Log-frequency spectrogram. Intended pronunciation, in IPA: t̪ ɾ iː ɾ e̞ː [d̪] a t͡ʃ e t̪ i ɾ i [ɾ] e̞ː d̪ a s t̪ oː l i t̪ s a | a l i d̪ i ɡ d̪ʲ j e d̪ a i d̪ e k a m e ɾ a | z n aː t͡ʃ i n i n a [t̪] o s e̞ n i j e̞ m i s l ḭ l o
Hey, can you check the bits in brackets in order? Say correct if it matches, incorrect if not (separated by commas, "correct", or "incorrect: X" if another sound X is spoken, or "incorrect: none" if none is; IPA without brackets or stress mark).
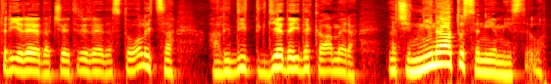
correct, correct, correct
